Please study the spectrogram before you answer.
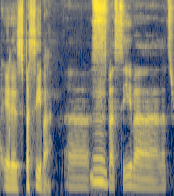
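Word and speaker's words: спасибо: It's, It is spasiba.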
